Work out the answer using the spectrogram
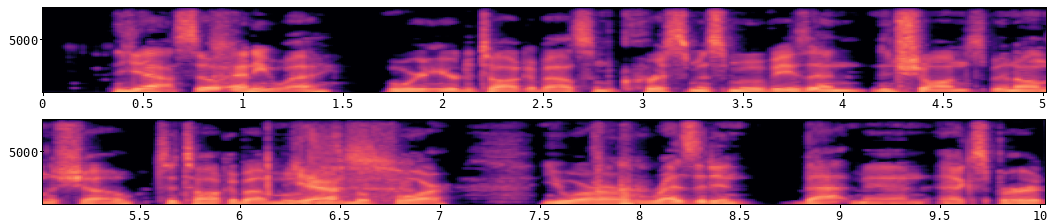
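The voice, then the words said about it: Rough, worn-out voice. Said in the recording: “my voice is gone still though ... It's rugged. ... It's a rugged voice. Doesn't match me at all.”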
